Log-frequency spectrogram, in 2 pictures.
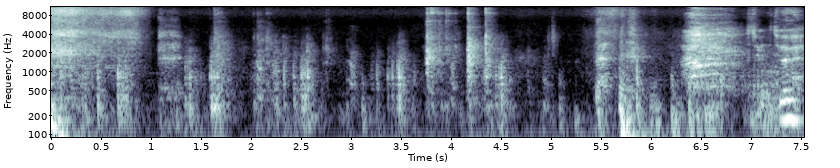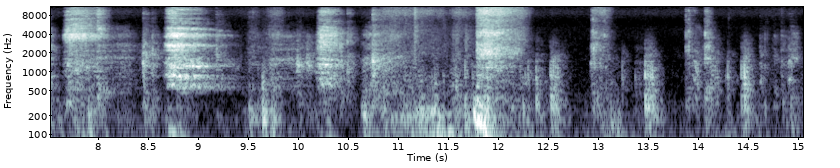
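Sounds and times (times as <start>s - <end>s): hands and feet knocking floor: 1.3s - 6.7s.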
